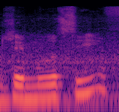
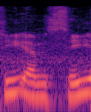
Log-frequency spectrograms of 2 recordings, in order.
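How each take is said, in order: First: The letters are said the Korean way. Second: The letters are said the English way.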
